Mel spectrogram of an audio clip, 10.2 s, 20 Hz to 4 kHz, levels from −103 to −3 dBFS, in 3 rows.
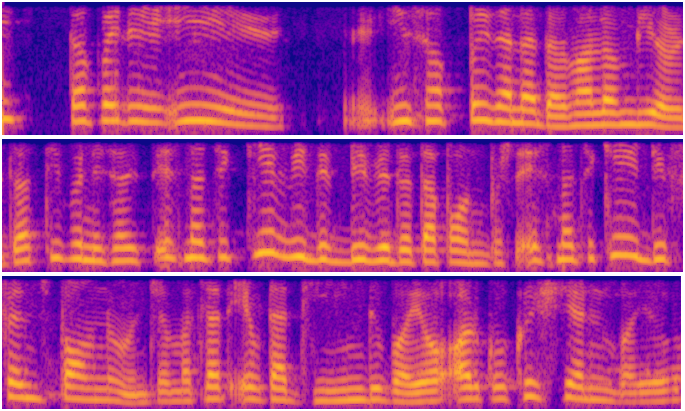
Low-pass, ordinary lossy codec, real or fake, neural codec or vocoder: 3.6 kHz; none; real; none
